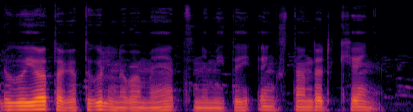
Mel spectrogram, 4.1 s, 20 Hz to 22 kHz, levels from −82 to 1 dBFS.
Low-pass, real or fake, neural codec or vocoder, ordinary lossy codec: none; real; none; none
